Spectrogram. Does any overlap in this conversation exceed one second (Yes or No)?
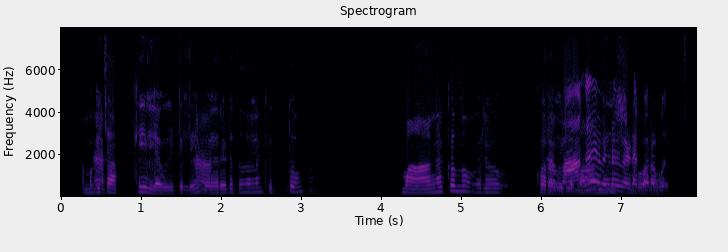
Yes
